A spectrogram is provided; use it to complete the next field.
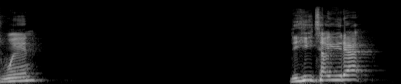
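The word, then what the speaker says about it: Nguyen: It's pronounced win. Did he tell you that? because I I struggle to believe that this is when my whole life I've been calling this new yen.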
